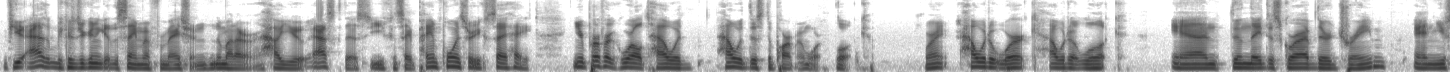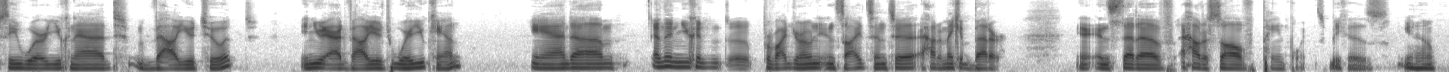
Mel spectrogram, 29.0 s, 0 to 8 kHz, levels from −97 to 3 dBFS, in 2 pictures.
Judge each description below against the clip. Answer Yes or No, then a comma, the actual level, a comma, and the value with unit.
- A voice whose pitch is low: Yes, low, 120 Hz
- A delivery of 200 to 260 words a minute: Yes, fast, 205 wpm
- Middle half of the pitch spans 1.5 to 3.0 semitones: Yes, average, 2.7 semitones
